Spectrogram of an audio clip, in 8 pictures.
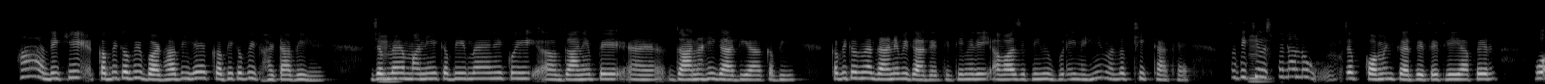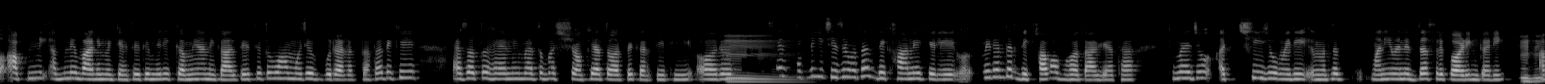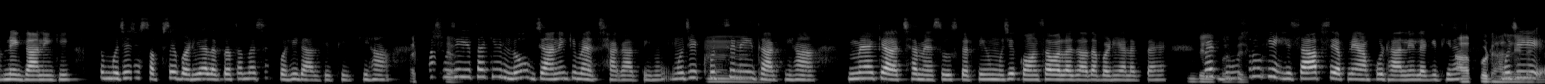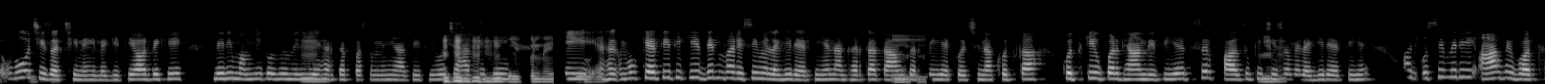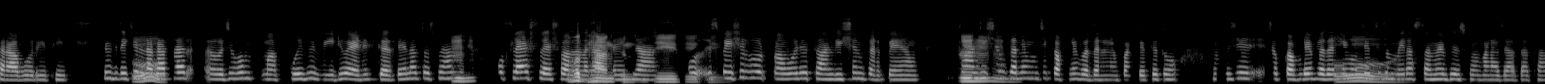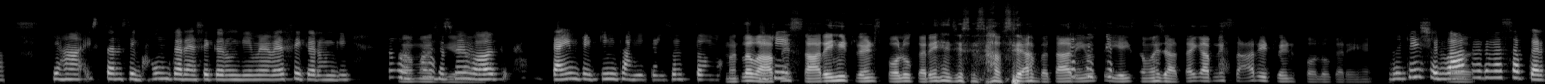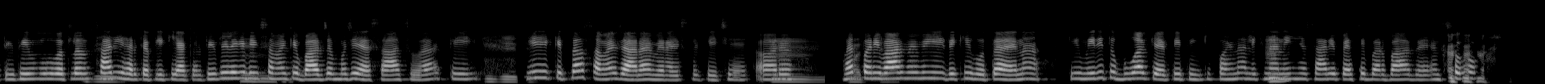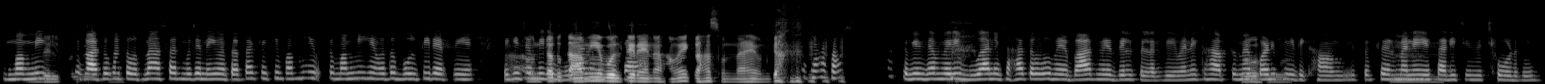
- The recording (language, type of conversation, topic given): Hindi, podcast, सोशल मीडिया ने आपकी रचनात्मकता पर क्या असर डाला?
- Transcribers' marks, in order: in English: "कमेंट"; chuckle; in English: "फ्लैश-फ्लैश"; in English: "स्पेशल"; in English: "ट्रांज़ीशन"; in English: "ट्रांज़ीशन"; in English: "टाइम टेकिंग"; in English: "प्रॉसेस"; in English: "ट्रेंड्स फॉलो"; laughing while speaking: "जिस हिसाब से आप बता रही हो। उसे यही समझ आता है"; laugh; other background noise; in English: "ट्रेंड्स फॉलो"; in English: "सो"; chuckle; laugh; laughing while speaking: "उनका"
